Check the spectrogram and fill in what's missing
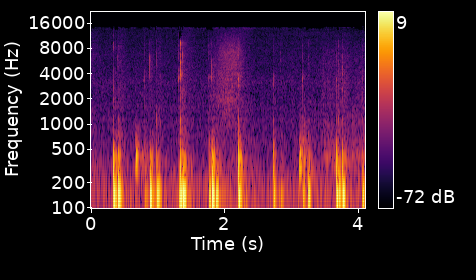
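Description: A small, whole, white ribbed mini pumpkin with a long dry stem, a hollow gourd, is held and tapped and clicked with long fingernails. It gives short, dull, low hollow knocks, often in quick pairs, with soft bright clicks at irregular intervals. A faint misting hiss from a nearby aroma diffuser sits underneath.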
